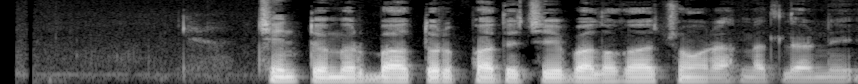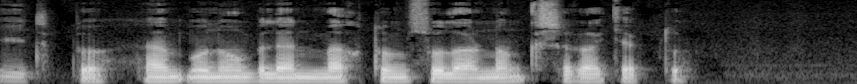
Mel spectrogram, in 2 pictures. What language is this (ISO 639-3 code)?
uig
